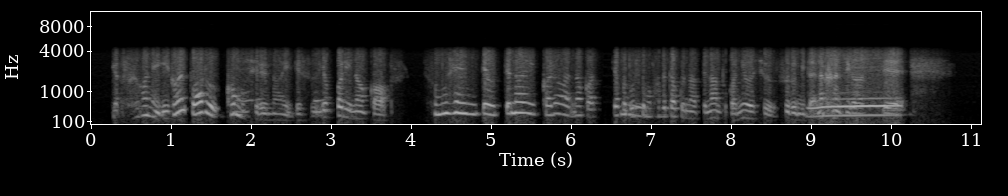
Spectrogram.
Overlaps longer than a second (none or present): present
